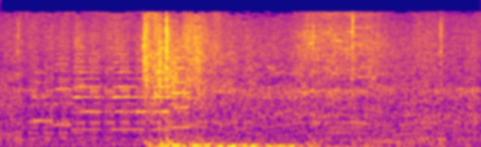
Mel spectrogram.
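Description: A car crashes with a loud thud.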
